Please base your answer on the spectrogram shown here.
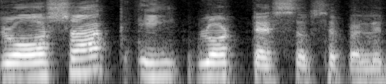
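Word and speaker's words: Rorschach: ये रशाक बोलते हैं बट रॉस चाच है।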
